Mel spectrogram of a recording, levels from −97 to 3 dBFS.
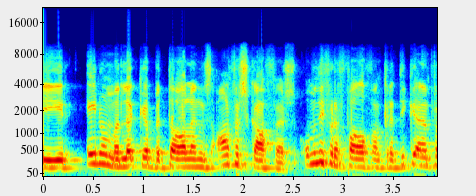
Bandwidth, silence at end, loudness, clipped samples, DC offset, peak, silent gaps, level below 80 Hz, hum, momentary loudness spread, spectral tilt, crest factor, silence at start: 9 kHz; 0 s; -12 LUFS; 0.2%; under 0.1%; 0 dBFS; none; -50 dBFS; none; 7 LU; -6 dB/octave; 12 dB; 0 s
